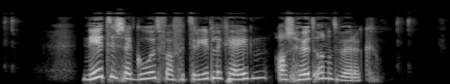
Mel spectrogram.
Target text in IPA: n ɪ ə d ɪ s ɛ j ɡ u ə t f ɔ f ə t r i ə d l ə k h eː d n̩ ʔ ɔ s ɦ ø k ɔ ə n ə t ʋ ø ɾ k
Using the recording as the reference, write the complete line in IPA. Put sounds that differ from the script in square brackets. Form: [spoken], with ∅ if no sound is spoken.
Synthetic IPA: n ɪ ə [t] ɪ s ɛ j ɡ u ə t f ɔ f ə t r i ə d l ə k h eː d n̩ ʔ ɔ s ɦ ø [t] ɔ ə n ə t ʋ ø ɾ k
